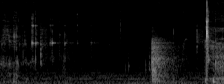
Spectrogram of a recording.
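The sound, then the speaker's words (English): A few faint taps lead into a brief soft slurp as someone takes a little sip of a grown-up beverage, then one sharp, bright clink of glass rings out, with a short trailing shimmer; quiet overall, no talking. “Let me have a little sip of my my grown-up beverage.”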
